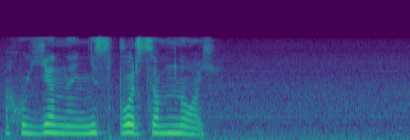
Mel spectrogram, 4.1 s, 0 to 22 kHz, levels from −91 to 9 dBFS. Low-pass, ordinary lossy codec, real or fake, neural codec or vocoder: 7.2 kHz; MP3, 64 kbps; real; none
